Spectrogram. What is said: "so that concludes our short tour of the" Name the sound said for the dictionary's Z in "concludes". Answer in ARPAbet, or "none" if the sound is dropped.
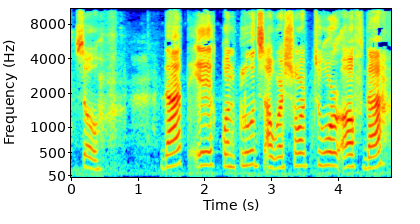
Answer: S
